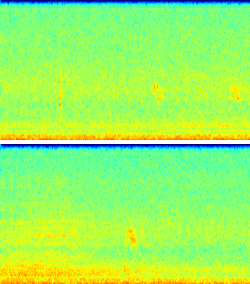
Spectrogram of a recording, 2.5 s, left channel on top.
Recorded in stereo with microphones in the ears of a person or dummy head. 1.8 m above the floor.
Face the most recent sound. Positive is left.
No sound to turn to.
